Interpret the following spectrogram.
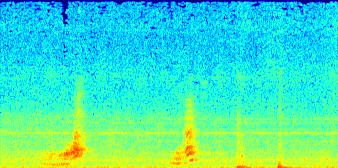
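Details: Pregnant adult female Maine Coon at a breeding cattery in Tokyo, Japan, giving two short, rising-falling meows about a second apart, followed by two low soft thumps against a quiet indoor background.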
